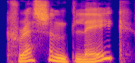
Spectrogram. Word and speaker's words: Crescent Lake: Genau, es geht um den Crescent Lake, spricht man das so aus, in Dunhuang. Ja, genau.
